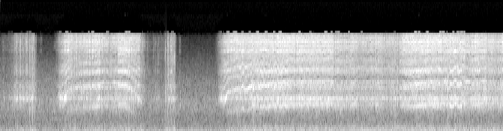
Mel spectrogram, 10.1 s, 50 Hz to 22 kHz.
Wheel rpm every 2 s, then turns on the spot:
40, 110, 110, 230, 220.
none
